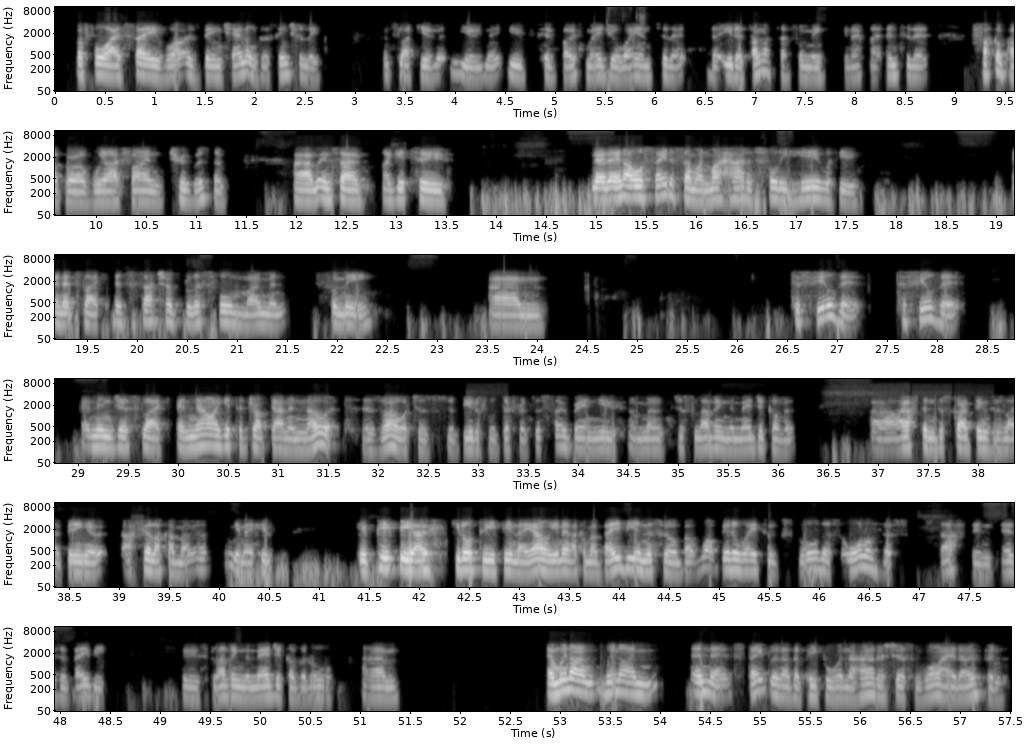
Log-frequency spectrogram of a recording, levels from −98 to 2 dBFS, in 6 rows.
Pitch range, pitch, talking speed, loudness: 115-140 Hz, 125 Hz, 180 wpm, -26 LUFS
